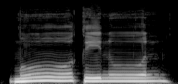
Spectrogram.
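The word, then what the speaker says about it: مُوقِنُون: Tapi berat bagi orang-orang Arab mengucapkan domah bertemu ya sehingga ya-nya tidak diucapkan konsonan melainkan diubah menjadi huruf vokal yang sesuai dengan harokat domah. Apa itu? Menjadi waw, muqinun. Begitu.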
